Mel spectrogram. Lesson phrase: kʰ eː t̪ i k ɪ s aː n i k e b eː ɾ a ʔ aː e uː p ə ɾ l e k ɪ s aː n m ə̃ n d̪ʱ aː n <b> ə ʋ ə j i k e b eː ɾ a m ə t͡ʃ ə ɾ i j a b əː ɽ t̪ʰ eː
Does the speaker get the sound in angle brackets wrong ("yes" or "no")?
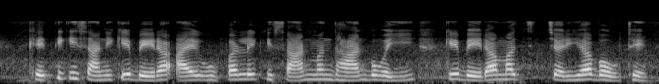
no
